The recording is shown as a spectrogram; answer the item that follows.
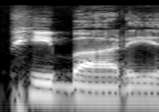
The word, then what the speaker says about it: Peabody: Like a suburb of Boston, and it's pronounced Peabody.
